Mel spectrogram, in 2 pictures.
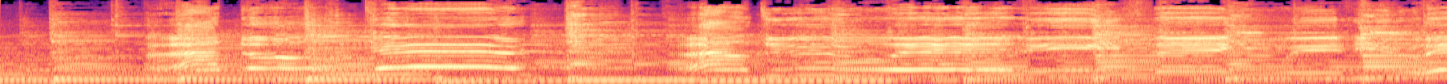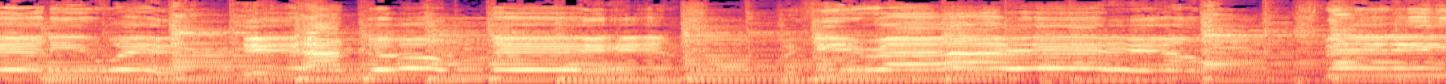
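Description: Country-style acoustic cover song: a steel-string acoustic guitar strummed with a capo, under a man's sung lead vocal with drawn-out, sliding notes.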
